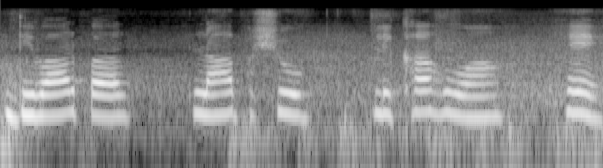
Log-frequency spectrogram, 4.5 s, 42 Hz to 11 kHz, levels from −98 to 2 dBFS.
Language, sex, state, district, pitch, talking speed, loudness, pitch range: Hindi, female, Madhya Pradesh, Dhar, 245 Hz, 95 wpm, -14 LUFS, 240-260 Hz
